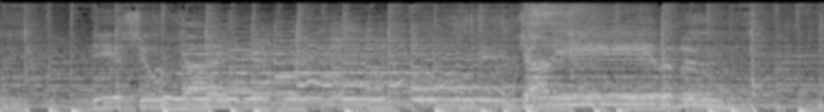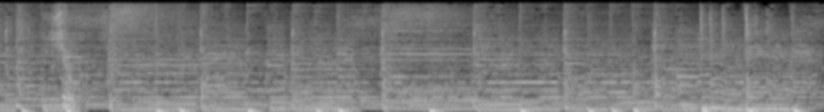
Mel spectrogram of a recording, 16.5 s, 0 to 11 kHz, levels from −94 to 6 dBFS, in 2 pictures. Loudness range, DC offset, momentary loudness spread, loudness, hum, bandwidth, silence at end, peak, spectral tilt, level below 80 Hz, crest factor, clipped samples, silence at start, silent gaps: 6 LU; under 0.1%; 8 LU; -19 LUFS; none; 10.5 kHz; 0 s; -2 dBFS; -4 dB/octave; -26 dBFS; 18 dB; under 0.1%; 0 s; none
